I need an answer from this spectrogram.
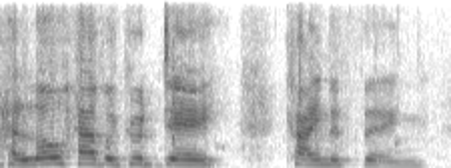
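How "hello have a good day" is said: put-on Indian accent. Describing a movie character's sudden accent, speaker demonstrates an Apu-style stereotypical Indian accent. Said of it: "does one of the most stereotypical Indian accents".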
